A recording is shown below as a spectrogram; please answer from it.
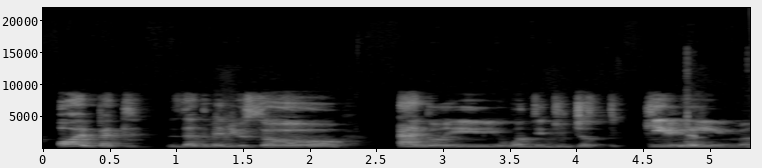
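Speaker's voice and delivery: clumsy, terrible fake French accent, very drawn out. Retelling a scene where Gus speaks: imitating Gus's terrible French accent. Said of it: "Gus is trying to do this terrible French accent".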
